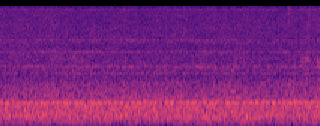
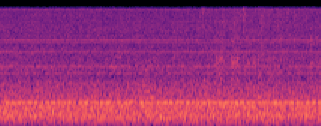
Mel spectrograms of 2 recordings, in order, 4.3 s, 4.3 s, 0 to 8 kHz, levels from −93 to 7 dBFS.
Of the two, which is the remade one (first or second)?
first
